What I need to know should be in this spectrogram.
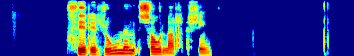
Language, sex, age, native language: Icelandic, male, 20-29, Icelandic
